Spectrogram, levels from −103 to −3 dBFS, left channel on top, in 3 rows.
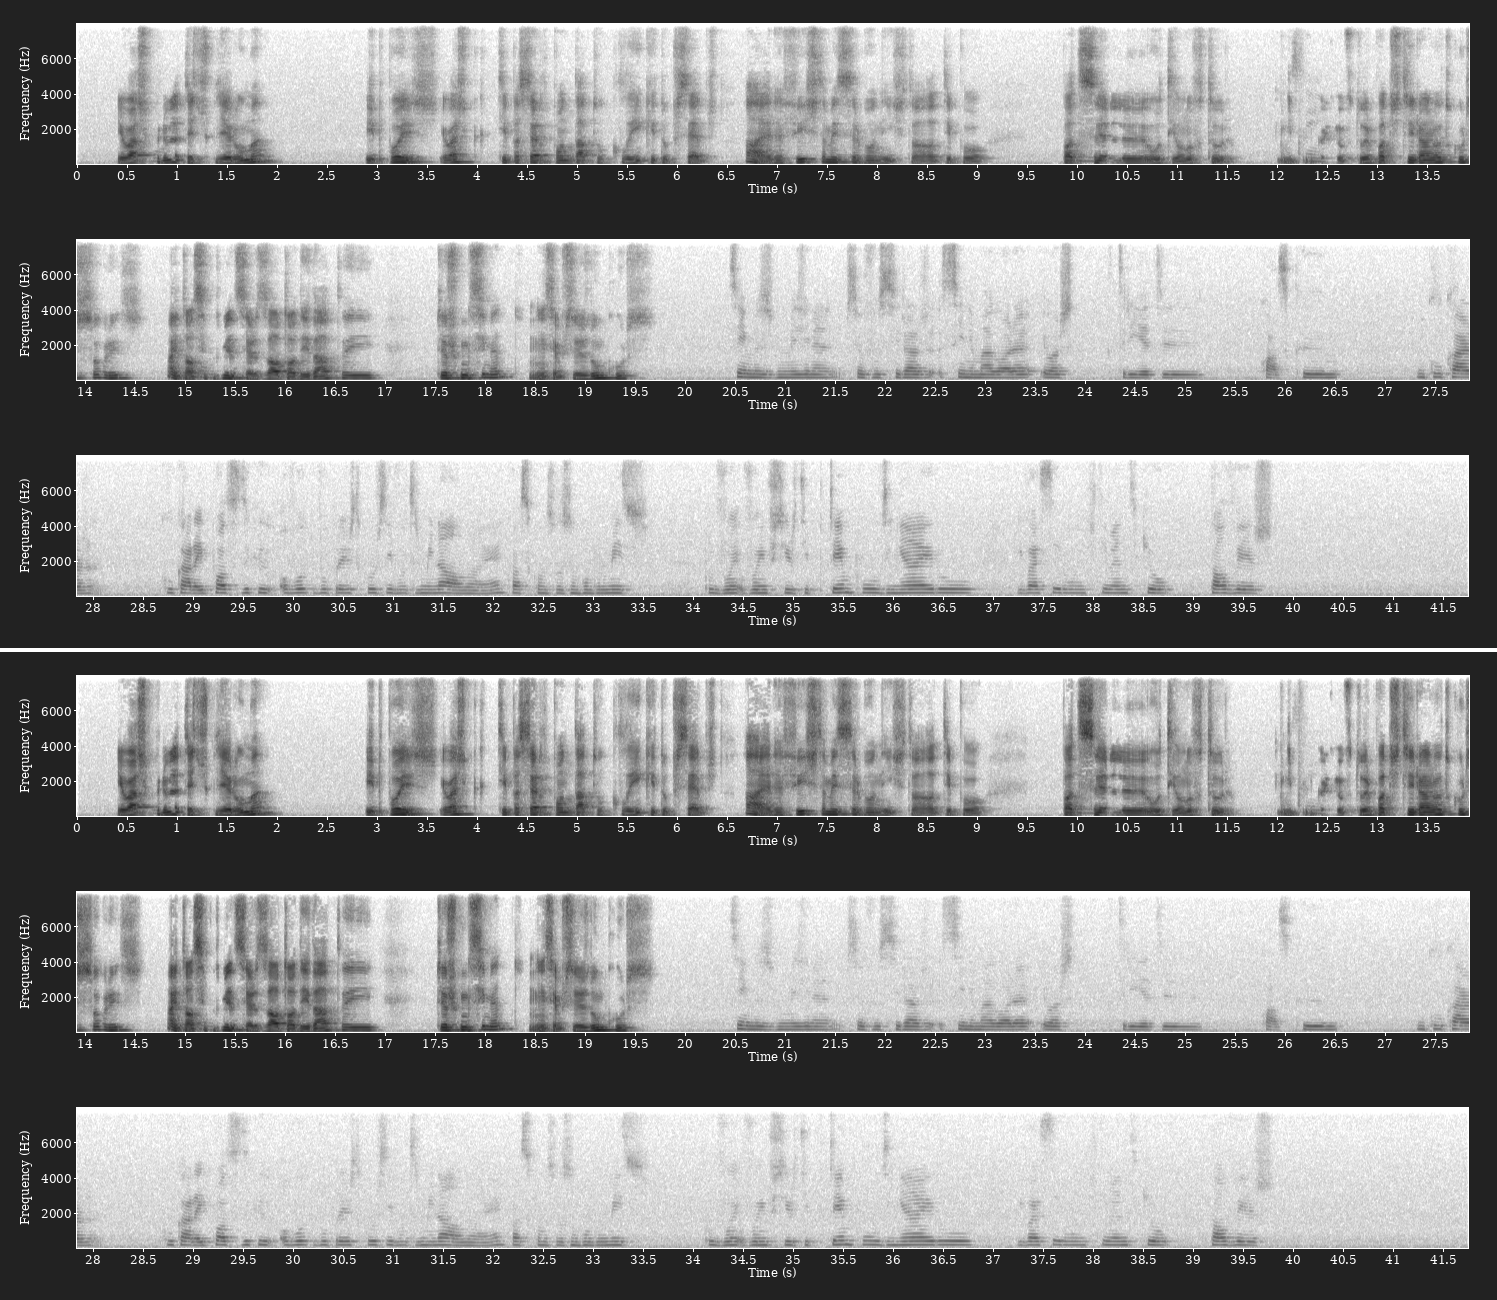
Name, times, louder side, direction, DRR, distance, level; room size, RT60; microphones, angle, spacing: voice 1, 0.4-2.0 2.9-6.4 6.7-9.1 9.9-11.6 12.0-14.5 14.8-16.9 17.5-19.7, right 4 dB, 45° right, 0.5 m, -28 dB
voice 2, 10.0-10.4 12.1-12.5 15.1-15.3 20.5-23.9 24.3-25.2 25.8-26.5 27.3-28.1 28.7-33.5 34.1-36.8 37.2-38.8 39.2-39.8, left 1 dB, 30° left, 1.0 m, -50 dB
7.6 x 6.8 x 7.7 m
head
